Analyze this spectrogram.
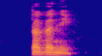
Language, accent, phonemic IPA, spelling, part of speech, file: French, France, /pa.va.ne/, pavaner, verb, LL-Q150 (fra)-pavaner.wav
- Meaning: to strut one's stuff; to swagger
